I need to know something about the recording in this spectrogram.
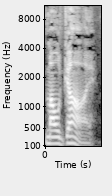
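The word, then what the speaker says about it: Milngavie: I mean, there's an area in Glasgow, Milngavy, and pronounced Mulgai.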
